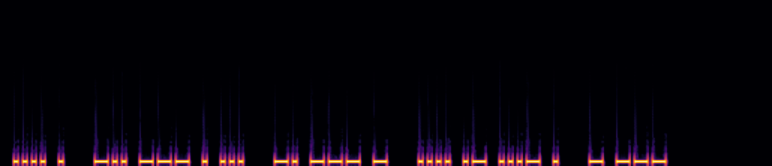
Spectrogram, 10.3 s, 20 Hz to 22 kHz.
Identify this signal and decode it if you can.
Morse code, heard as a keyed tone, about 20 wpm, 700 Hz. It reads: HE DOES NOT HAVE TO
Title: Sets of 5 Words Encore 20wpm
